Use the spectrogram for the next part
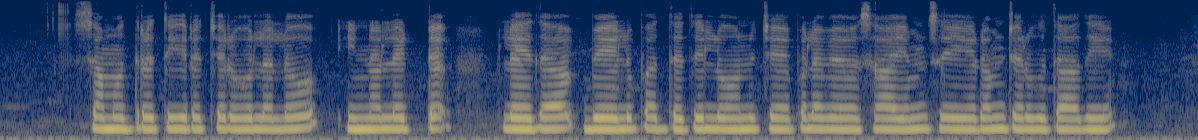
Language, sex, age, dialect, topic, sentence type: Telugu, female, 18-24, Southern, agriculture, statement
